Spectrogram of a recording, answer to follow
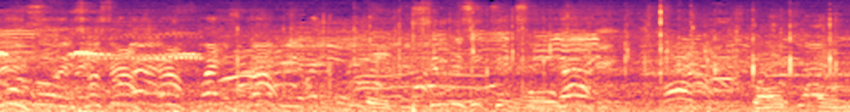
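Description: Overlapping voices of children and spectators calling and shouting across a grass field during a youth soccer game, none of it clear speech. A high-pitched child's call is held for about a second near the start.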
